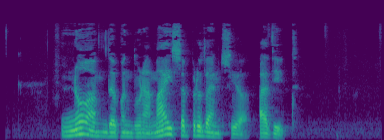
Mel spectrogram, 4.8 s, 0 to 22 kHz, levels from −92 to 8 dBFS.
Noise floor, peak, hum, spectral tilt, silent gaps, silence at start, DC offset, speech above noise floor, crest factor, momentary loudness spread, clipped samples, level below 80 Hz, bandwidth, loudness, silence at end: -68 dBFS; -6 dBFS; none; -6 dB/octave; none; 0.8 s; under 0.1%; 42 dB; 22 dB; 10 LU; under 0.1%; -62 dBFS; 11.5 kHz; -26 LUFS; 1.1 s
